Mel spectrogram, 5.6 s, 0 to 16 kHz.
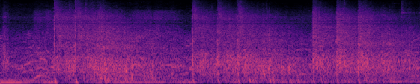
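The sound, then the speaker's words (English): Several sharp shots from an AR-15 rifle, reportedly fired by Kyle Rittenhouse in Kenosha, Wisconsin, crack out loudly at irregular intervals over a constant wash of outdoor noise and faint background voices. “That's the sound of the AR 15 rifle reportedly fired by self described white nationalist Kyle Rittenhouse.”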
